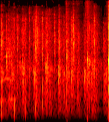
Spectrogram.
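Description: polite audience applause

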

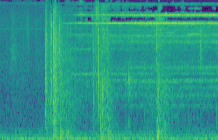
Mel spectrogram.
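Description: door being broken

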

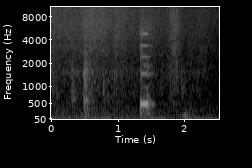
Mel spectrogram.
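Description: hospital machines beeping

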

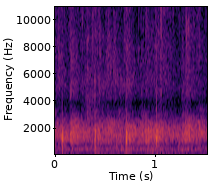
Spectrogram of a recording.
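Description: audience hand clapping

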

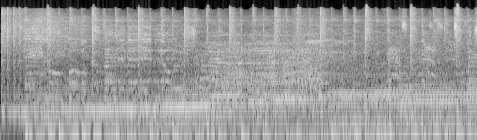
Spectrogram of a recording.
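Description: sports car driving

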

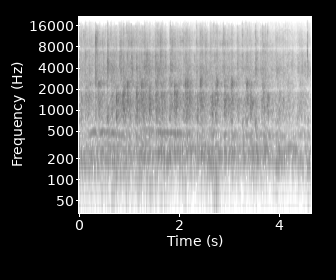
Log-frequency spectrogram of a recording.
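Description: audience applause

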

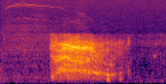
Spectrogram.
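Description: sneeze

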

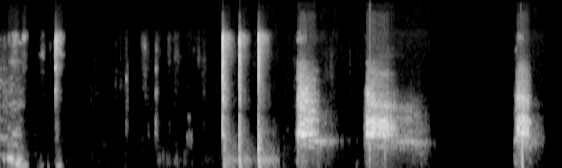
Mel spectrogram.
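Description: dog crying

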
